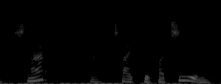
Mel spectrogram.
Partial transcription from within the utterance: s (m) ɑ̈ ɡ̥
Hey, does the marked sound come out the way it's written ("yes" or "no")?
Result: no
